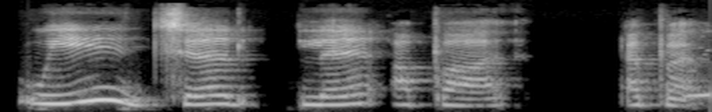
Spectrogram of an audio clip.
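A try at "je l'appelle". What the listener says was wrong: We shall lapel. අර එකට කියවන්න. L එකත් එක්ක read කරන්න. L apostrophe නේ. We shall lapel.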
